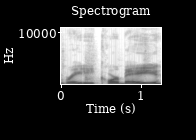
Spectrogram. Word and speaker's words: Corbet: and uh I see some interviewers pronouncing his name Brady Corb like it's French been joined by its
